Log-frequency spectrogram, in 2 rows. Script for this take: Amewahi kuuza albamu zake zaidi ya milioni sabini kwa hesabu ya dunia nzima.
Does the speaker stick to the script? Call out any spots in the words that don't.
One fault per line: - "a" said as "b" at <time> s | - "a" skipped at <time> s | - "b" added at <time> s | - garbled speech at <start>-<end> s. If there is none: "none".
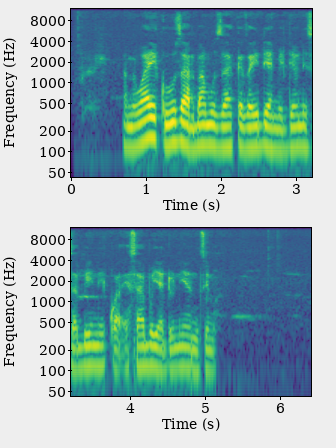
none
